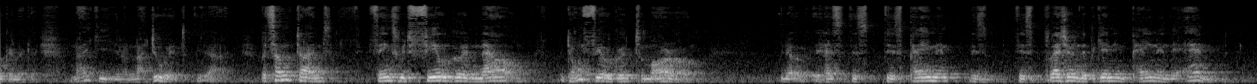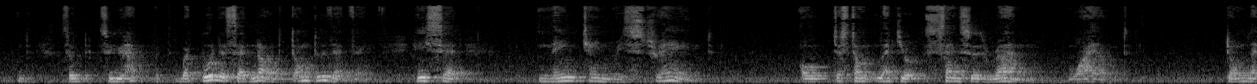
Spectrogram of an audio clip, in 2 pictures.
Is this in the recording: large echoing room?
yes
